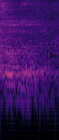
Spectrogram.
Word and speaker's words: Khidr: It can be pronounced Khidr, Khadr, or Khudr. Either one of those three.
